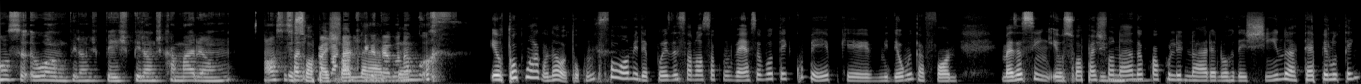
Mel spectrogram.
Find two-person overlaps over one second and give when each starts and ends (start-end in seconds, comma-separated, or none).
2.9-4.1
